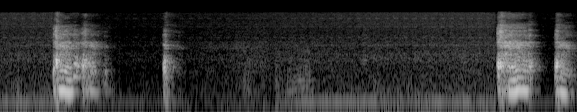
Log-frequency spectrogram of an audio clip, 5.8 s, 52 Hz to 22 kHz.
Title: Girl coughing 59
